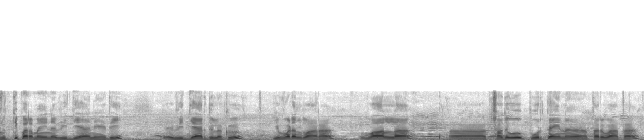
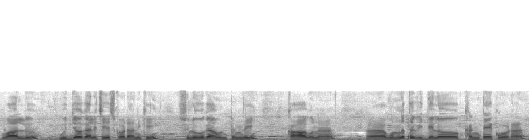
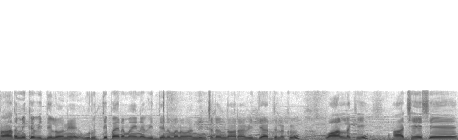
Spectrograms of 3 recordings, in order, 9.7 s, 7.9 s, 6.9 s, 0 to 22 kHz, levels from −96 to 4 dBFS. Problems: none marked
